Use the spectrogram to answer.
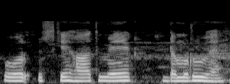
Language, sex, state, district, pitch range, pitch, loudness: Hindi, male, Uttar Pradesh, Saharanpur, 160-175 Hz, 165 Hz, -15 LUFS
